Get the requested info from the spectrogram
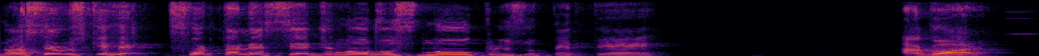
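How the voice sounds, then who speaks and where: An animated man's voice, extremely high in pitch, at a fairly slow pace. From São Paulo, Brazil. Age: 70s. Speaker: politician. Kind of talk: lecture. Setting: video call.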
